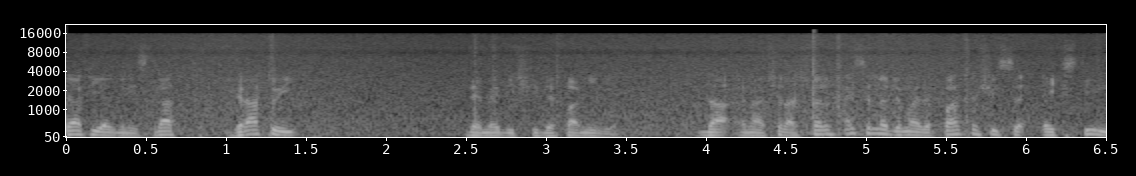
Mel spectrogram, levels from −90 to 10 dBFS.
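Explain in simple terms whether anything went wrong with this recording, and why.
Nothing went wrong with the recording or its playback: the speech stays steady and intact throughout, and the faint background noise you may notice sits well beneath the voice and comes from the room the microphone was in, not from any problem with the equipment.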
